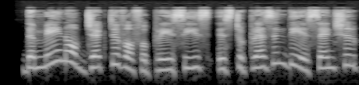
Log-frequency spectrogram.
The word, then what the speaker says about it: précis: Précis. The word précis, pronounced précis, is a noun derived from the French word préciser, which means to specify or to make clear.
